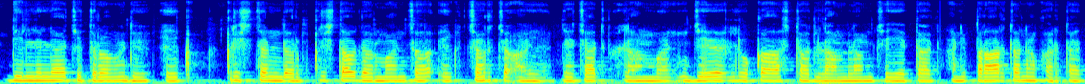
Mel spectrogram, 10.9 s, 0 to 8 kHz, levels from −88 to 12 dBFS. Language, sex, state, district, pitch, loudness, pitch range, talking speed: Marathi, male, Maharashtra, Sindhudurg, 135 Hz, -23 LUFS, 130-140 Hz, 115 wpm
